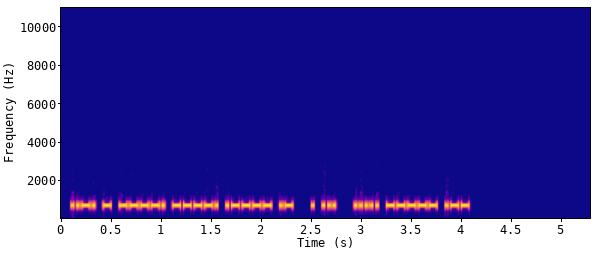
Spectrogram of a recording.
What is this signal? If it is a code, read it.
Morse code, heard as a keyed tone, about 59 wpm, spaced as for 52 wpm, 700 Hz. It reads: FT991A ES 50W
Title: Speed-Racing Common QSO Phrases - 45wpm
